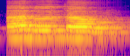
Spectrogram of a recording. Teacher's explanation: با کے اندر قلقلہ کریں گے، اس لیے کہ با کے اوپر جزم ہے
